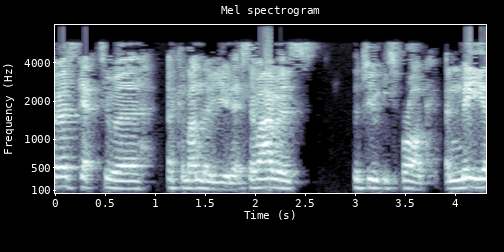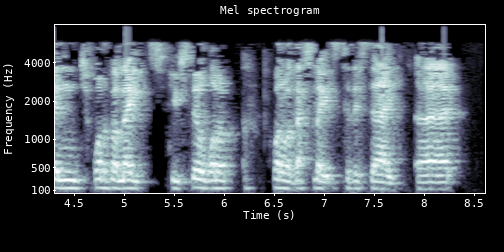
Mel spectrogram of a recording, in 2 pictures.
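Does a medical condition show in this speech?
Yes: stutter; lifelong stutter since young age, much worse in childhood and at 17, much improved since; stutter more or less squared away, talks freely and at length, may still sound like glitching; possible glitch-like disfluencies, once unable to get words out or say own name, feared phone calls; here repeated sounds.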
